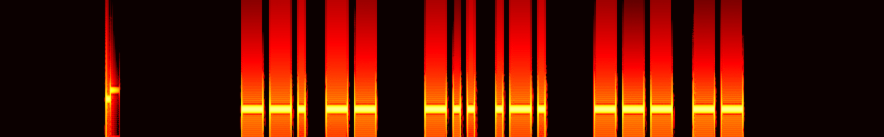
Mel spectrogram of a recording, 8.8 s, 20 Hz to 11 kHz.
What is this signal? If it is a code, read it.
Morse code, heard as a keyed tone, about 17 wpm, 700 Hz. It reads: GM DR OM
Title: Common QSO Phrases 17wpm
